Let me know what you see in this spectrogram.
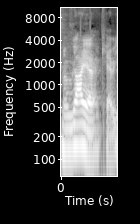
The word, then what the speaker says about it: Mariah: Did you just pronounce her Maria Carey? – I did, yes. – Oh, come on. – I was... very 50-50 on it. I didn't know. – It's Mariah Carey.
